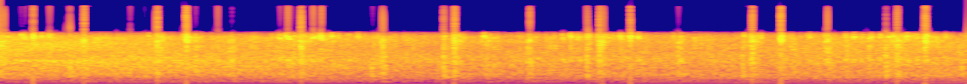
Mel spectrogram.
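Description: Wood being rough-turned on a homemade wooden treadle lathe: a hand-held gouge cutting a spinning log that is still out of round. It makes a steady scraping hiss with many irregular sharp ticks.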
